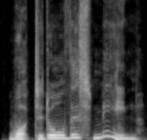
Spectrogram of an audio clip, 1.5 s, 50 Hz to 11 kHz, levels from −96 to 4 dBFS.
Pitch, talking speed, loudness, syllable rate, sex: 215 Hz, 205 wpm, -16 LUFS, 3.9 syllables/s, female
